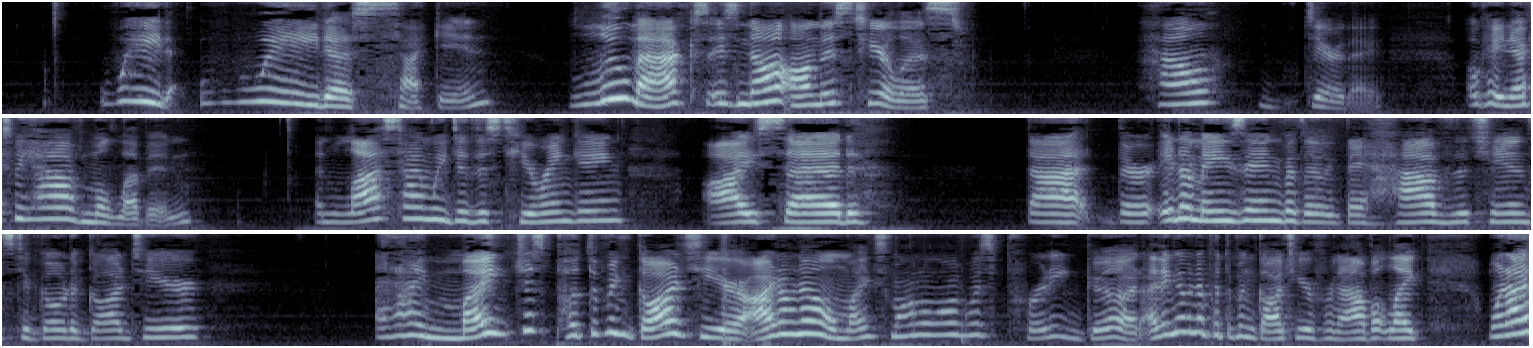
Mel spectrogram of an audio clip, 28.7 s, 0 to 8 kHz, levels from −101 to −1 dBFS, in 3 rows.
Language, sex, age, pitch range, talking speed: English, female, 20-39, 220-290 Hz, 155 wpm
